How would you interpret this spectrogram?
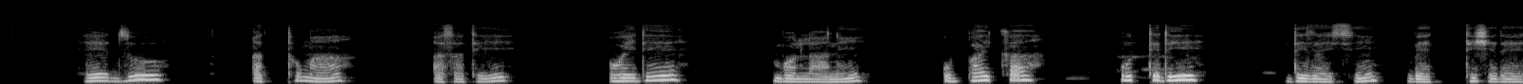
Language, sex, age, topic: Gamo, male, 36-49, government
